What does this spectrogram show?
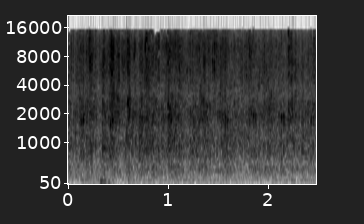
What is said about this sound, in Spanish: ¿Te puedo dar un aplauso a la nación si estás entendiendo esto?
